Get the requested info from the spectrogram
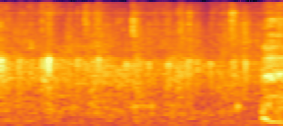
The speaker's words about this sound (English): I will pass on the news that you gave him a round of applause.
